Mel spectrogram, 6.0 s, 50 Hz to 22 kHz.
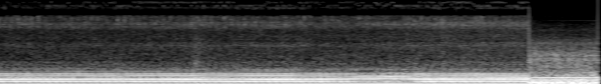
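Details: Infiniti G35 V6 first start after fitting PPE long-tube headers with Motordyne Shockwave catback exhaust: deep, even burble holding steady with smooth rises in pitch under throttle, no knocks or rattles; healthy engine and exhaust.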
